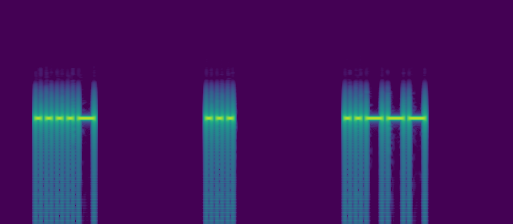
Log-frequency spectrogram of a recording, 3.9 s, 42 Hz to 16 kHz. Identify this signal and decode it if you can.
Morse code, heard as a keyed tone, about 30 wpm, spaced as for 9 wpm, 690 Hz. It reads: 4S2
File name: Lesson 16e - Letter c - Three Characters 30wpm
